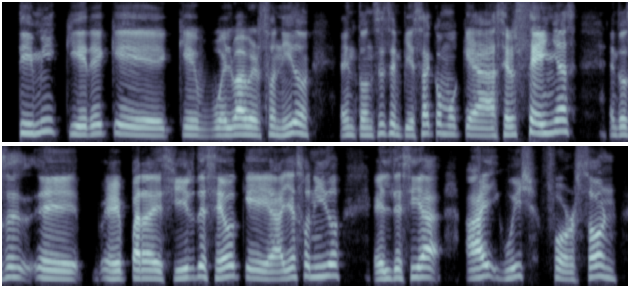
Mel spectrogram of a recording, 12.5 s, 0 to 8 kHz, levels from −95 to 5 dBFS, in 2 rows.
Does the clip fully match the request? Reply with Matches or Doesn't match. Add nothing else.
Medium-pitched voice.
Matches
